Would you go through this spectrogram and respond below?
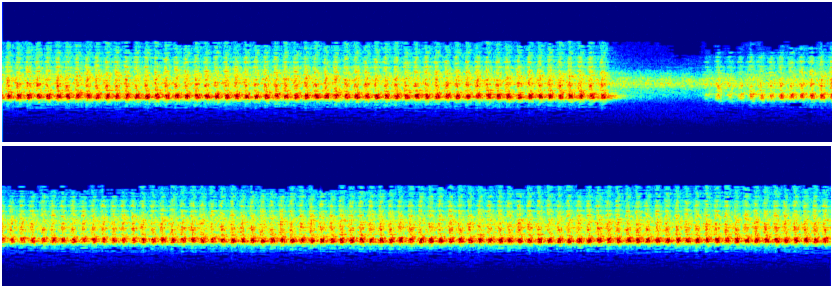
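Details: Grasshoppers recorded with no music added: a shrill, very high continuous buzz pulsing steadily about four times per second, interrupted by a short quiet gap near the three-second mark, then resuming unchanged.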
